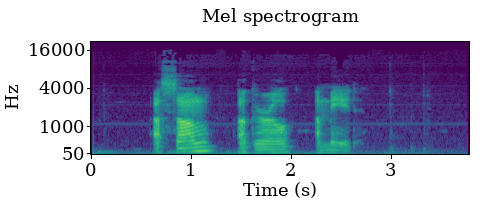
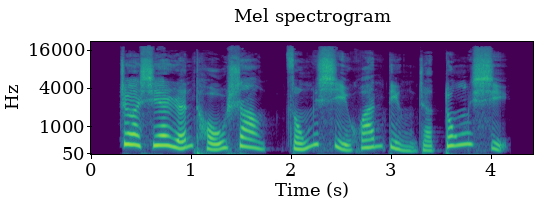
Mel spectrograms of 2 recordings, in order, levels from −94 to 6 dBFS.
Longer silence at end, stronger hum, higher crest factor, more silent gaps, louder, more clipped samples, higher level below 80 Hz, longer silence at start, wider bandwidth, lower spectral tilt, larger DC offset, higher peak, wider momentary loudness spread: first, 1.2 s vs 0.3 s; neither; first, 22 dB vs 16 dB; neither; about the same, -22 LUFS vs -20 LUFS; neither; about the same, -54 dBFS vs -50 dBFS; second, 0.05 s vs 0.3 s; second, 16 kHz vs 19 kHz; first, -5 dB/octave vs -3.5 dB/octave; neither; about the same, -4 dBFS vs -4 dBFS; about the same, 11 LU vs 10 LU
